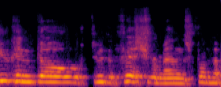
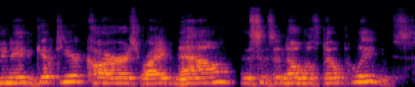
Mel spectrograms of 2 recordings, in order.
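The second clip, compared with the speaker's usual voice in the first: ordinary talk, nothing marked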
